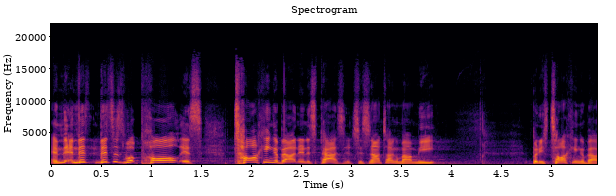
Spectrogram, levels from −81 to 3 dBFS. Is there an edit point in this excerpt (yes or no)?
no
